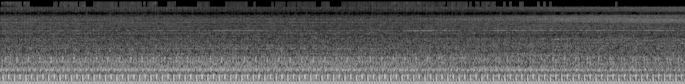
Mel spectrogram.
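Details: Rebuilt Doosan D34P diesel for a Bobcat S770 track loader, running test after rebuild: smooth, even run with a steady low beat and no knocks or misses; healthy.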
